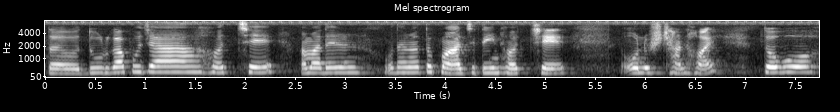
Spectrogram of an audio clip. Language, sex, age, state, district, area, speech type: Bengali, female, 18-30, West Bengal, Birbhum, urban, spontaneous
